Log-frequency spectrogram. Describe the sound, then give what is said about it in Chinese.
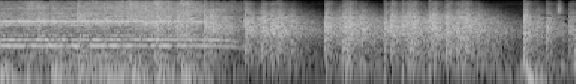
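Strings of firecrackers set off at a noisy celebration make a dense, loud, continuous crackle of rapid pops with no break, and a few sharper bangs stand out near the end. “一场喧嚣热闹的场景渐渐散去，空气中弥漫着浓浓的鞭炮燃放后的火药气息”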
